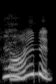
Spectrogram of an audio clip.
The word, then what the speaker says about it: Kahn: So I thought, I thought it was Kahn, and then I looked at that, I was like, Kahn?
